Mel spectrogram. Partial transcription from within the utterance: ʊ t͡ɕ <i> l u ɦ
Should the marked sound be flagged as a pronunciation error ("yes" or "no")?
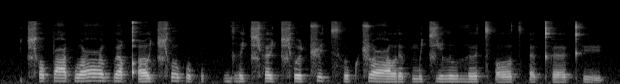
no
